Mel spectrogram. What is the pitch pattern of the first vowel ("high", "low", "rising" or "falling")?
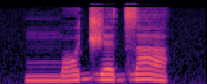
rising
